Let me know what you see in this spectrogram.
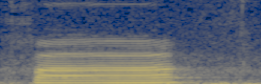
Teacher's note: اوپر کے دانتوں کے کنارے اور نچلے ہونٹ کے تر حصے سے لگائیں گے, اس کے وہاں سے ادا ہوتا ہے. یہ حروف شفویہ میں سے ہے.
